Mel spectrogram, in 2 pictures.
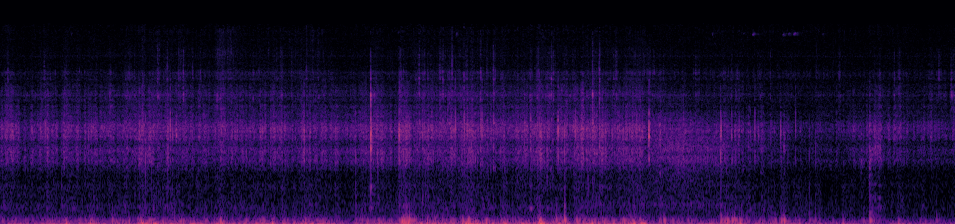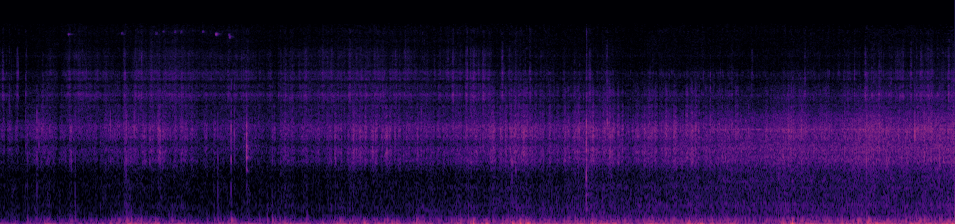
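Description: Propain Tyee enduro mountain bike descending a rough dirt forest trail: tyres rolling over dirt and the bike rattling and knocking over roots and stones, with wind rumbling on the rider's camera microphone. The ride goes quieter for a stretch in the middle, on a smoother, wider track, then picks up again.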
